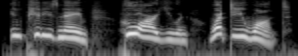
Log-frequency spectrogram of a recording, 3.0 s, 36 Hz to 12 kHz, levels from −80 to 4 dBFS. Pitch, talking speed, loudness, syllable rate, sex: 250 Hz, 220 wpm, -16 LUFS, 5.7 syllables/s, female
